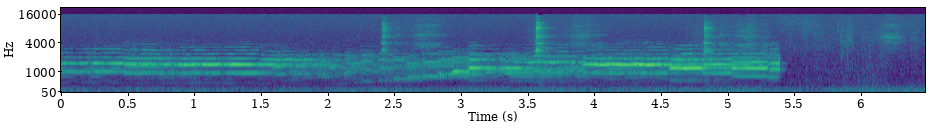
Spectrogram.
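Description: Music from a horror short film's soundtrack: a slow melody of held notes that steps through a few pitches and cuts off abruptly about five seconds in.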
